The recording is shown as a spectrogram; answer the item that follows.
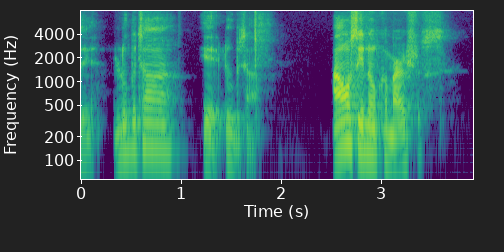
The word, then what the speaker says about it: Louboutin: Yeah, Louboutin.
